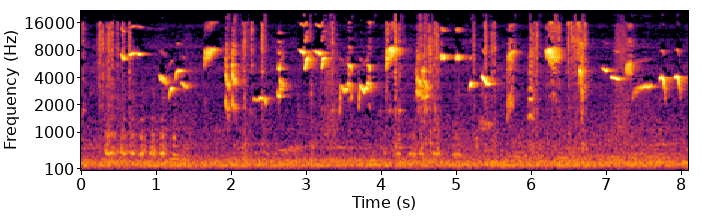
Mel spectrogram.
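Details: Orange-headed thrush kept as a cage bird in Cirebon, recorded in 2019, in energetic full song: a rapid, varied stream of high chirps, sharp slurred whistles and clicks in quick bursts, with almost no pauses.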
